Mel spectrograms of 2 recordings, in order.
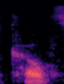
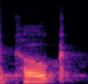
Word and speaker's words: Koch: And so just the folks in our little area here in Harlan, my family says Koch is Kof. And some people say Coke, like the drink.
